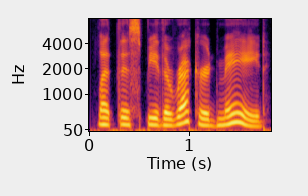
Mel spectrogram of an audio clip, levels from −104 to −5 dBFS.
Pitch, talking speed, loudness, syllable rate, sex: 180 Hz, 195 wpm, -15 LUFS, 4.2 syllables/s, female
